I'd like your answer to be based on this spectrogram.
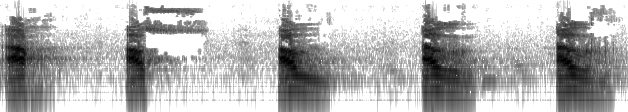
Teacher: Kemudian sukun pada huruf rukhawah dan isti'la. Huruf rukhawah tapi dia huruf-huruf yang tebal ya. Dibiarkan mengalir, cuma dia agak tebalkan.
